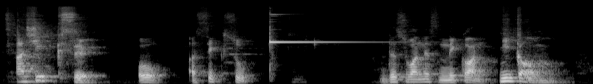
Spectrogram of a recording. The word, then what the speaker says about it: Asics: Five Japanese brands you pronounce wrong. Oh, is it? Okay, you teach me. Yeah, this I know. Asics. Asics. Oh, Asicsu.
